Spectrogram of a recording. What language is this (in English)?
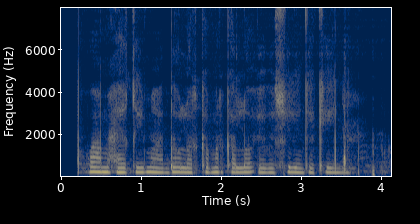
Somali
